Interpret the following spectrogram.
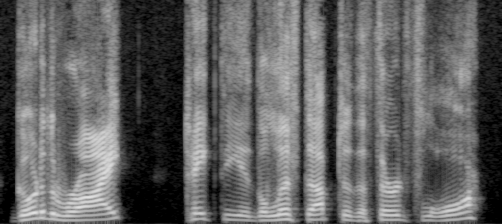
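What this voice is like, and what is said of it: Weak put-on Australian accent. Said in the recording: “I'm trying to do my Australian accent, not very good.”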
